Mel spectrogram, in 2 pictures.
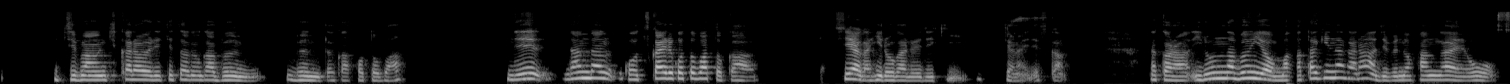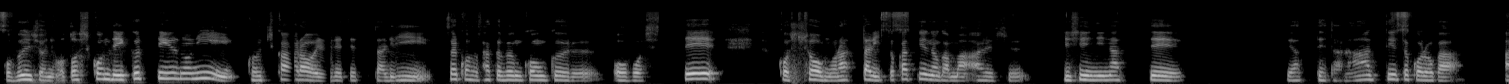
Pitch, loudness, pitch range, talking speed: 205 Hz, -26 LUFS, 185-240 Hz, 300 characters per minute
